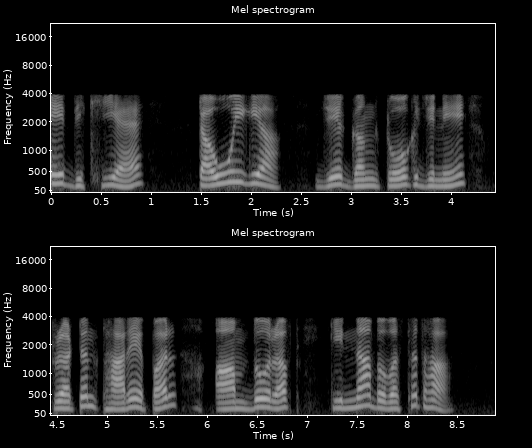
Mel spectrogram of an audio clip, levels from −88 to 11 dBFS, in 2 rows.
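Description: No faults to report; the speech runs over an AMR narrowband mobile link with nothing above about 3.8 kHz, as that path normally delivers.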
